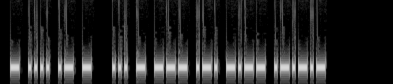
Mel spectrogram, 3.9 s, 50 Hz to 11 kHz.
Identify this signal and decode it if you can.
Morse code, heard as a keyed tone, about 40 wpm, 700 Hz. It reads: THAT STORY.
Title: Sentences from Top 1000 Words - Review Part 4 - 40wpm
